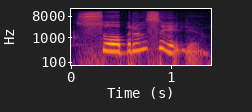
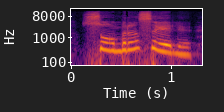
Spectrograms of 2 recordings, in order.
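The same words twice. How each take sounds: First: "Sobrancelha" with oral SO, no M; correct pronunciation. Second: "sobrancelha" said as "sombrancelha"; wrong pronunciation. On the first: Teacher giving the correct form, "Sobrancelha" with oral SO. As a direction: keep SO clean and oral in "Sobrancelha". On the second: Teacher showing the miswriting, "sobrancelha" with nasal SOM. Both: Shown as a demonstration. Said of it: "embora o certo seja o quê?".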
